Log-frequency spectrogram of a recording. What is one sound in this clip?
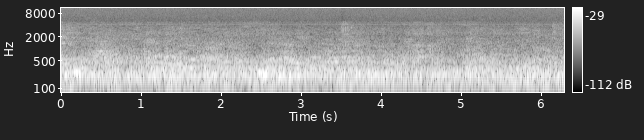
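Many people murmur and talk quietly in a large echoing hall.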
